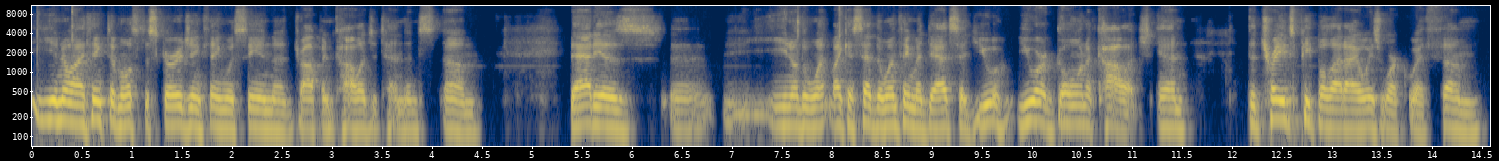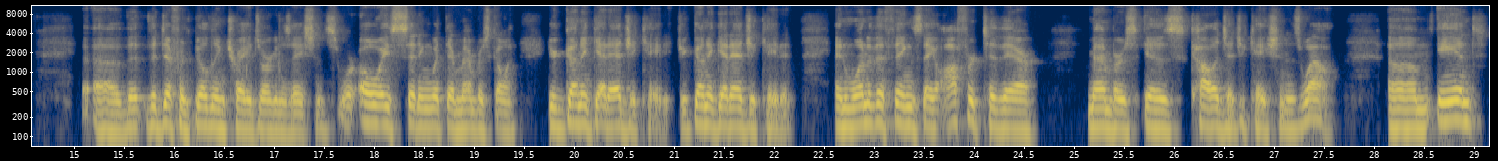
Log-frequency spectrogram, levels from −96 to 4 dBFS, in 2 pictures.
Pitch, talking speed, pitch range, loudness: 135 Hz, 185 wpm, 125-150 Hz, -18 LUFS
